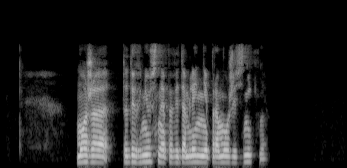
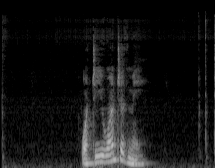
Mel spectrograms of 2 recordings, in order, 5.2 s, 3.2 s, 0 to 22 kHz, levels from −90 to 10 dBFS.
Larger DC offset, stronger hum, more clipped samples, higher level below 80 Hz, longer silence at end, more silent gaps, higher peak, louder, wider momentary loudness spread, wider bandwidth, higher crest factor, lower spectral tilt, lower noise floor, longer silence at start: neither; neither; neither; about the same, -62 dBFS vs -58 dBFS; first, 1.25 s vs 1 s; neither; first, -2 dBFS vs -10 dBFS; first, -17 LUFS vs -25 LUFS; about the same, 10 LU vs 8 LU; second, 7.8 kHz vs 14 kHz; about the same, 18 dB vs 18 dB; second, -5.5 dB/octave vs -7.5 dB/octave; first, under -90 dBFS vs -65 dBFS; about the same, 1.15 s vs 1.25 s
